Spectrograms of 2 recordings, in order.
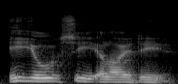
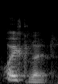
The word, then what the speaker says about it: Euclid: The word was Euclid, Euclid, but in German it's pronounced Euclid. And when I said Euclid, the whole class started laughing, and it didn't make me feel very comfortable.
